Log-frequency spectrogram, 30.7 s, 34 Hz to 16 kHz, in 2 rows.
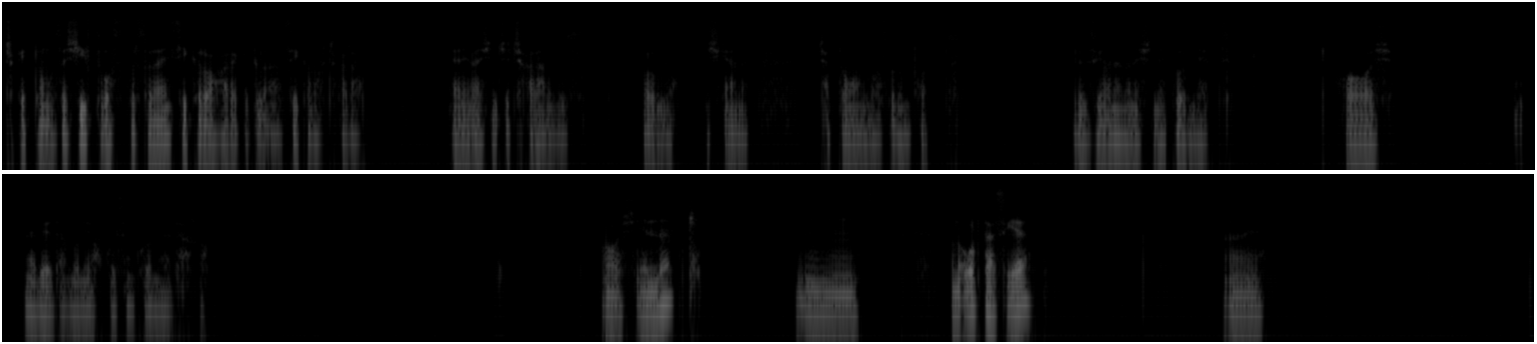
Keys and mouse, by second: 8.5 middle click, 9.3 Tab, 10.1 middle click, 10.9 click, 11.0 middle click, 11.3 middle click, 12.7 shift+middle click, 13.2 middle click, 14.9-17.1 drag, 17.8-19.2 middle drag, 19.6 middle click, 20.3 Tab, 21.0 shift+middle click, 23.1 middle click, 24.1 middle click, 30.4 click.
